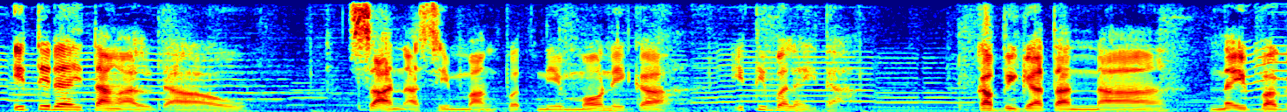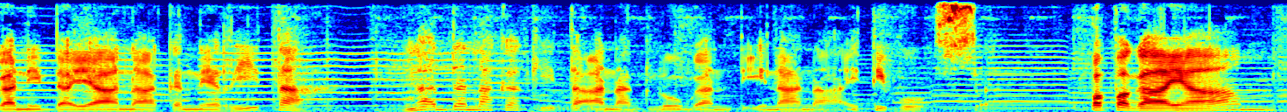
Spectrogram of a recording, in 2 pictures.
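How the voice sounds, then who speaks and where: A radio drama announcer narrates a serial in a scripted style. The voice sits at a middle pitch, with music playing behind it. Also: expressive, normal speed.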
